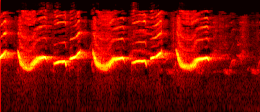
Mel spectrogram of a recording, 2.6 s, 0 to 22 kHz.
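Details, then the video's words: Chinese hwamei (Garrulax canorus), 2016: a strong, clear whistled phrase that drops and swoops back up, given three times in under three seconds, each followed by short level whistles. "Birds Garrulax canorus: Singer yellow mouth - wonderful birdsong"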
